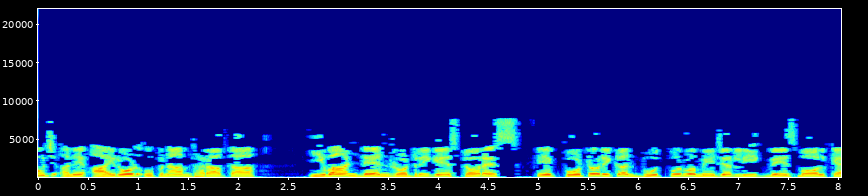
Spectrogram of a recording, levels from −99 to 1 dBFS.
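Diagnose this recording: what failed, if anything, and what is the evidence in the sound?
Heavy MP3 compression, likely at the codec stage: the speech has nothing above 7.6 kHz throughout, with watery, swirly smearing that fits a bitrate near 16 kbps.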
